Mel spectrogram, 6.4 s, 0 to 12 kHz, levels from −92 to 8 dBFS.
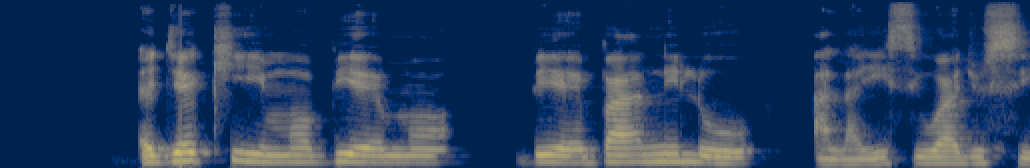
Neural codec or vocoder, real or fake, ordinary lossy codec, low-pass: none; real; none; 10.8 kHz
